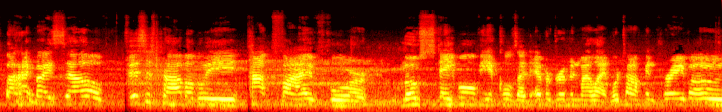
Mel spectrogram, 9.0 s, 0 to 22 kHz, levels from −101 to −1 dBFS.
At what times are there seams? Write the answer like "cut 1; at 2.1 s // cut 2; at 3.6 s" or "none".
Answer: cut 1; at 1.5 s // cut 2; at 3.1 s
